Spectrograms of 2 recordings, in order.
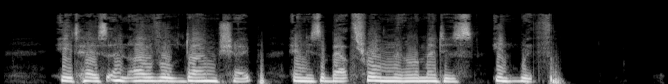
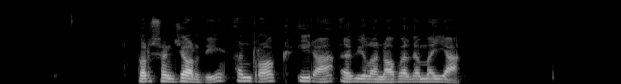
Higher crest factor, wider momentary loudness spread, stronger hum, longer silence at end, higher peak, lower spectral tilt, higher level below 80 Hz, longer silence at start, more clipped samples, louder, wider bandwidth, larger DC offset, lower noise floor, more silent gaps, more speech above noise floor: second, 10 dB vs 20 dB; about the same, 8 LU vs 7 LU; neither; second, 1.05 s vs 1.6 s; first, 0 dBFS vs -6 dBFS; about the same, -6.5 dB/octave vs -7 dB/octave; first, -34 dBFS vs -72 dBFS; second, 0.6 s vs 1.4 s; neither; first, -10 LUFS vs -26 LUFS; first, 11.5 kHz vs 10 kHz; neither; second, -72 dBFS vs -85 dBFS; neither; about the same, 63 dB vs 60 dB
